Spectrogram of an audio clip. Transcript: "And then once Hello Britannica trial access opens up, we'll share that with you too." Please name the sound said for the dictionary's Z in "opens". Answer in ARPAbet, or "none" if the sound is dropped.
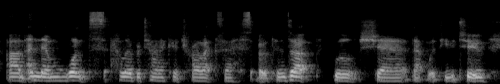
Z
